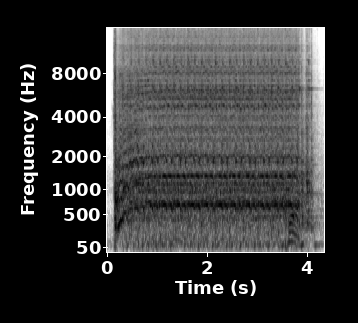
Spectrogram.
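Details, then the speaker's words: Lawn tractor/mower starter cranking with ignition disabled during a voltage-drop test, battery positive cable to starter reading about 0.07 V: steady even whirr for about four seconds, no dragging or clicking; normal cranking, system in good shape. "Make sure you disable ignition, and then you want to crank it over because you want the amps and the voltage to run through it."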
